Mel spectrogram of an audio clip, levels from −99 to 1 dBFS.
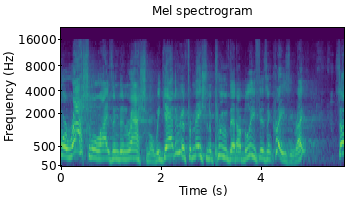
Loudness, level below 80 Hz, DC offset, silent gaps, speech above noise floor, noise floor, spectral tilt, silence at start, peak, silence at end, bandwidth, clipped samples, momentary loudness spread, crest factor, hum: -29 LUFS; -80 dBFS; under 0.1%; none; 29 dB; -58 dBFS; -5 dB/octave; 0 s; -12 dBFS; 0 s; 16 kHz; under 0.1%; 6 LU; 16 dB; none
